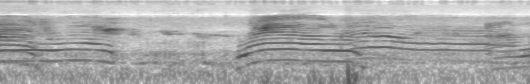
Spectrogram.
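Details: Kittens and cats meowing in quick succession: a long descending meow, then a sharply rising one that bends down, followed by flatter drawn-out mews.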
